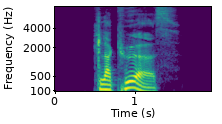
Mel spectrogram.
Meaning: genitive singular of Claqueur
- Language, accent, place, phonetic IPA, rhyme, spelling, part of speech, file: German, Germany, Berlin, [klaˈkøːɐ̯s], -øːɐ̯s, Claqueurs, noun, De-Claqueurs.ogg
